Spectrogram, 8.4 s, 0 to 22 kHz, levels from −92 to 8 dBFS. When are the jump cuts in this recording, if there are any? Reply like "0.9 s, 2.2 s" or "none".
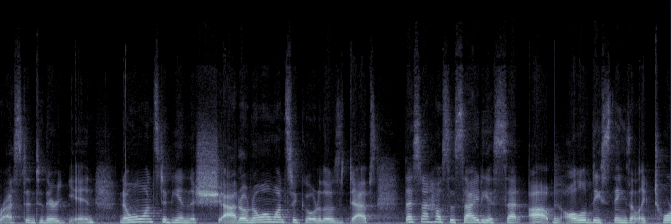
6.9 s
